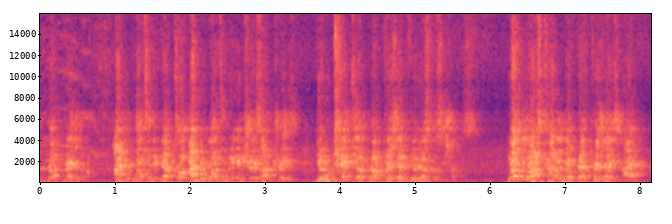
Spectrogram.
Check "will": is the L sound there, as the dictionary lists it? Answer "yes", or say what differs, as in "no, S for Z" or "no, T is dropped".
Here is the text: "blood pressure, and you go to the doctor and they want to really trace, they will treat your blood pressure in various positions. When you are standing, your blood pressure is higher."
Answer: no, W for L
